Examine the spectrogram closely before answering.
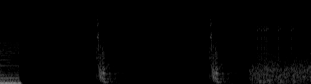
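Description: A game menu button clicks.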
